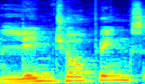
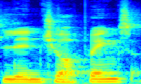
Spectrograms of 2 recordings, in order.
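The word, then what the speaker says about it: Linköping: she was playing at Lyn Chings I believe is how you pronounce it we were told the other day when we were mispronouncing it that it's Lyn Chings I'm hoping that is correct um but yeah so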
